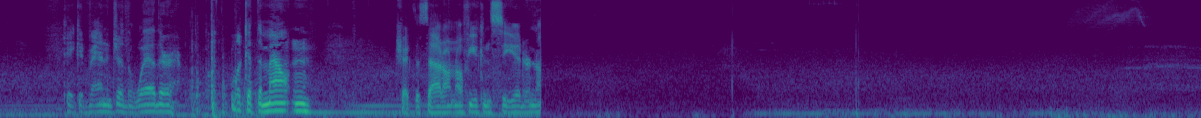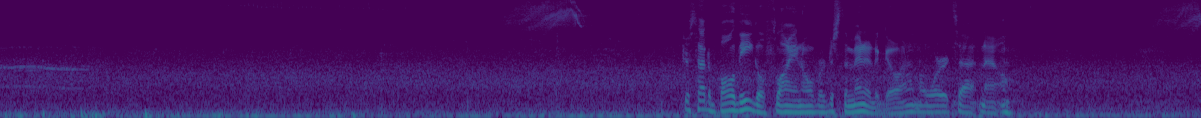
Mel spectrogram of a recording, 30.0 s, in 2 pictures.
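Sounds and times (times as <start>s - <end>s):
faint bird calls: 13.3s - 16.2s, 19.2s - 23.6s, 27.0s - 30.0s
bird chirping: 16.9s - 30.0s.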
